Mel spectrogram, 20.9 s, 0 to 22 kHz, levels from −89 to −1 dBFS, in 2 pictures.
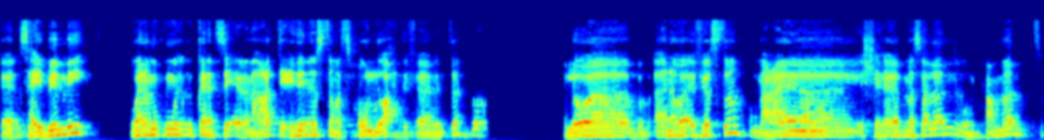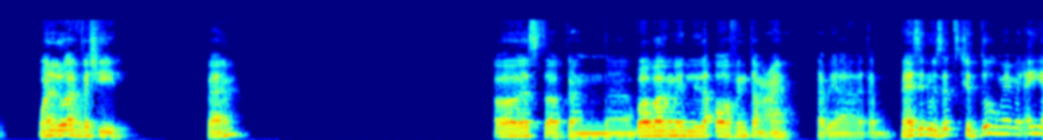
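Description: No technical faults are audible anywhere in the speech recording.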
